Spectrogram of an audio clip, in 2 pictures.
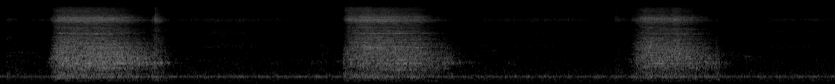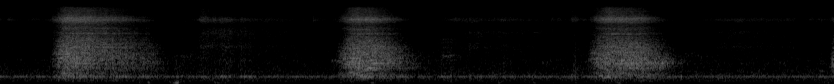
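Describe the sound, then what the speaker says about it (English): Deep breathing during a core restore exercise, six loud, evenly spaced breaths roughly every three seconds, each a rushing airy exhale with quiet inhales between. "breathe in as I rock back. Exhale as I come forward."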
